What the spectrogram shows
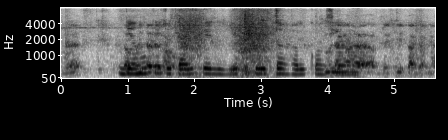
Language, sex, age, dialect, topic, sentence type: Hindi, female, 25-30, Kanauji Braj Bhasha, agriculture, question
